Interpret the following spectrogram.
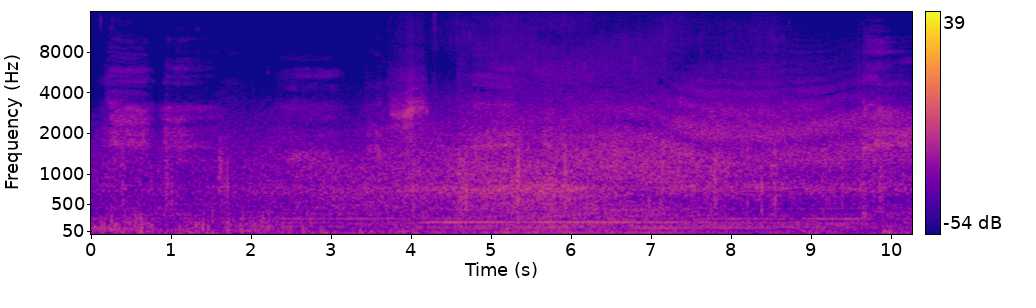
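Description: A vehicle driving along a wet, slushy street. Its engine and tyre noise grow louder from about four seconds in and then hold steady.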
